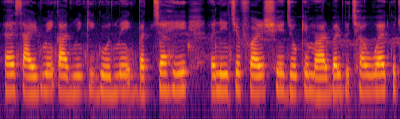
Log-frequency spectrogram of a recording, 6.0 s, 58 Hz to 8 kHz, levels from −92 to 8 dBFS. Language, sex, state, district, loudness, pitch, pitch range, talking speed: Hindi, female, Bihar, Sitamarhi, -18 LUFS, 185 Hz, 175-190 Hz, 210 wpm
